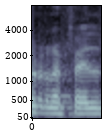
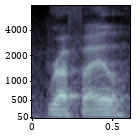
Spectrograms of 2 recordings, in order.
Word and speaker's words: Rafael: host them yeah yeah i know rafael that you were raphael sorry i pronounced your name in spanish um that you were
